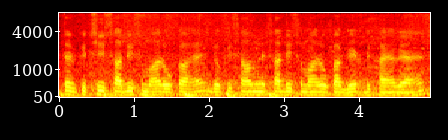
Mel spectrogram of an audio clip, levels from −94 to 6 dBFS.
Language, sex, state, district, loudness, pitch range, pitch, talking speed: Hindi, male, Bihar, Darbhanga, -18 LUFS, 115-125 Hz, 120 Hz, 170 wpm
